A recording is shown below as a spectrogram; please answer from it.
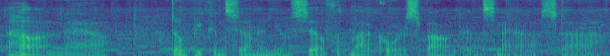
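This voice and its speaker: Man playing a slow, gravelly Western werewolf bounty hunter. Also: rumbling low, music in the background, heavily acted. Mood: teasing. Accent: American Western drawl. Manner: folksy, sardonic, coarse drawl. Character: gruff, teasing male werewolf bounty hunter of the Old West. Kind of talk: Western audio roleplay addressed to the listener.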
